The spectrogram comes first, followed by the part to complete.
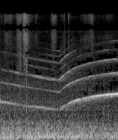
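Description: Emergency vehicle siren in a slow wail: its pitch falls steadily, then climbs quickly again about a second in. It is heard from inside a moving car over steady low road rumble.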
